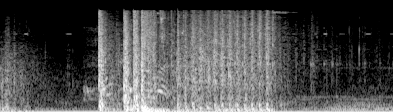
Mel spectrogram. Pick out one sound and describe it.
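A rifle fires a rapid burst of gunshots.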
